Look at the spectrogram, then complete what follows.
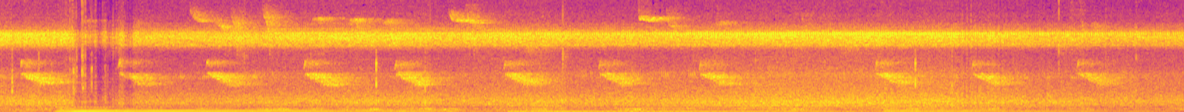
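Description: Woodland insects: a steady high buzz and a short falling chirp repeated about every two-thirds of a second. Under them run low held music notes that change pitch every few seconds.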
